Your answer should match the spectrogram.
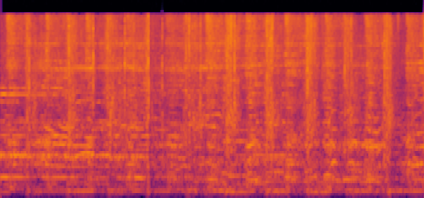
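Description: Live rock band playing, electric guitars and drums with a steady beat, heard at loud volume from within the audience.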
